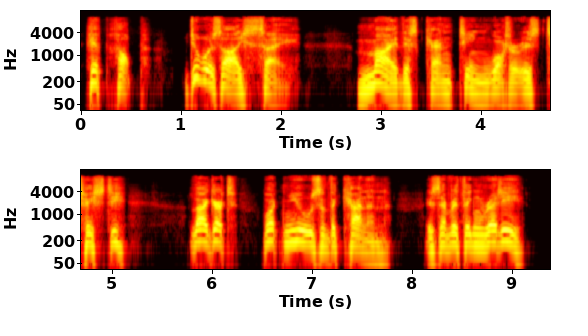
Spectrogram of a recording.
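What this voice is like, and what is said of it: Imitated aristocratic female accent. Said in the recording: “in a surprisingly good approximation of her aristocratic accent.”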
